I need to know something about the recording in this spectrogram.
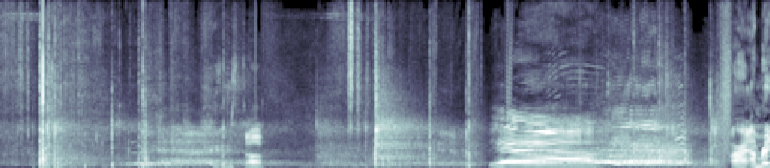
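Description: Skateboard wheels roll and clack on a concrete floor in a large echoing hall.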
